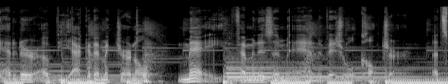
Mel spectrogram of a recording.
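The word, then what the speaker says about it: Mai: also the managing editor of the academic journal May, Feminism and Visual Culture. That's spelled M-A-I.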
